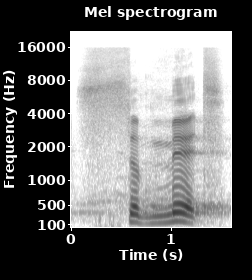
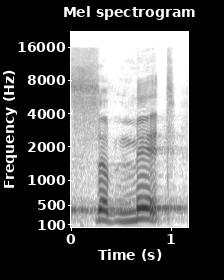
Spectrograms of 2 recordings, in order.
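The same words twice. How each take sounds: First: It is said flatly, without energy. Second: It is said with lively energy.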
